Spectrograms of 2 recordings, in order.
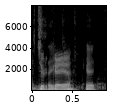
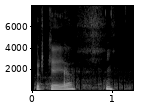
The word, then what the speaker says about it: Türkiye: I was corrected that I shouldn't be saying Turk anymore. Yeah, Türkiye. Türkiye. Hopefully that's correct.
